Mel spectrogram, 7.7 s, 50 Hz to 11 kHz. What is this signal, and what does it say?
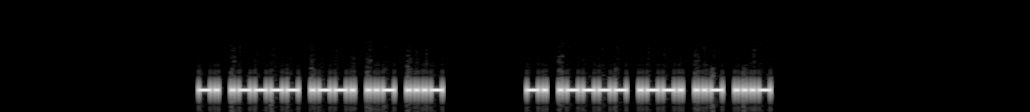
Morse code, heard as a keyed tone, about 37 wpm, 700 Hz. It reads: N1PUV N1PUV
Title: USA Call Signs - 5 Characters - Repeated 2x - 40wpm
